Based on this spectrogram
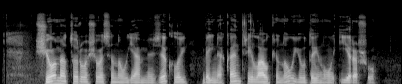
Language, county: Lithuanian, Alytus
